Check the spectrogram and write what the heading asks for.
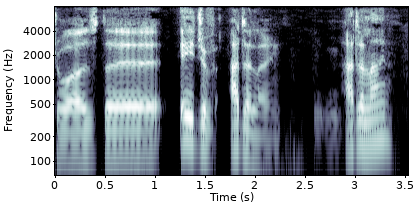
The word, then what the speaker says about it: Adaline: the age of Adeline Adeline it doesn't sit right Adeline yeah Adeline yeah at least that's how they pronounce it I think you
